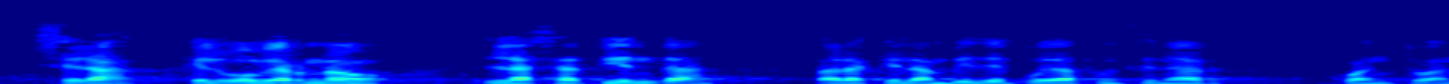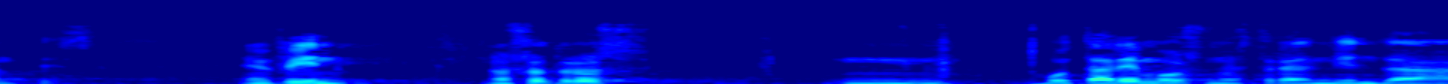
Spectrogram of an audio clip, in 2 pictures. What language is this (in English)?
Spanish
